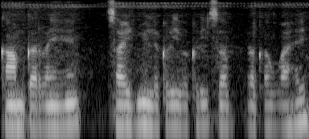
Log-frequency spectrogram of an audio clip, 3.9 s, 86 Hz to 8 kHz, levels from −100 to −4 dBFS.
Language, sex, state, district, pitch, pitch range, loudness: Hindi, male, Chhattisgarh, Bastar, 130 Hz, 130-135 Hz, -37 LUFS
